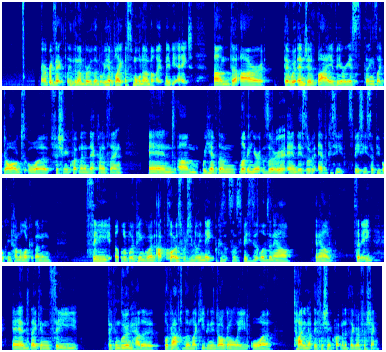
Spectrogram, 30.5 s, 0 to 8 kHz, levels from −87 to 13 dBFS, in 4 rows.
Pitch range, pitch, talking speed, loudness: 115-180 Hz, 125 Hz, 220 wpm, -26 LUFS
